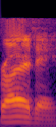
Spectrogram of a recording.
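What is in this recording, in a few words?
"Friday", spoken; Preschool Primer Sounds I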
